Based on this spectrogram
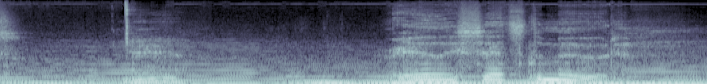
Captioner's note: says sarcastically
